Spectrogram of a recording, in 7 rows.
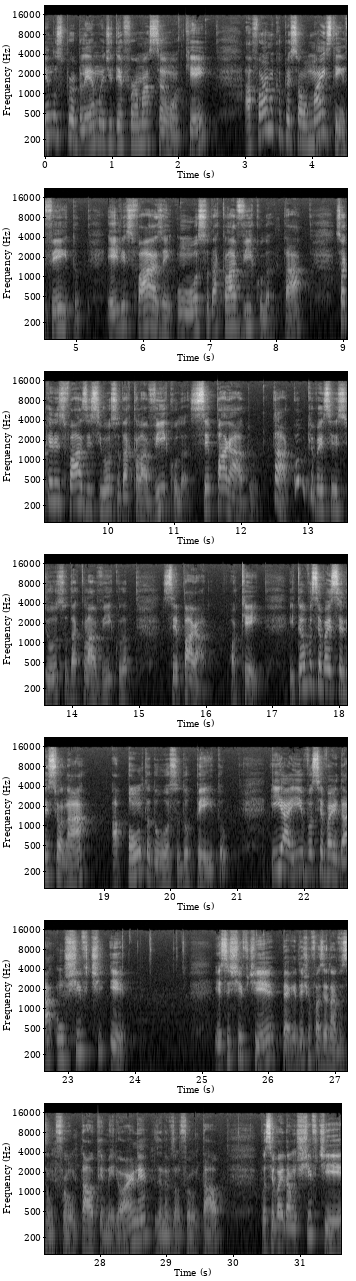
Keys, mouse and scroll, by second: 2.4 middle click, 6.5 middle click, 12.3 middle click, 15.9-16.6 shift+scroll up 1, 16.6-19.2 scroll up 5, 20.7-21.3 scroll down 3, 24.1 shift+e, 26.6 ctrl+z, 27.3 KP_1, 28.4-29.5 ctrl+scroll up 4, 29.5-30.2 shift+scroll up 6.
